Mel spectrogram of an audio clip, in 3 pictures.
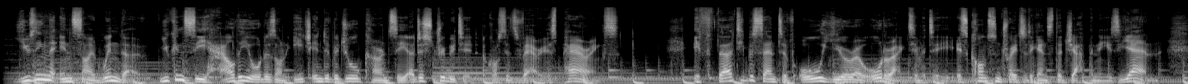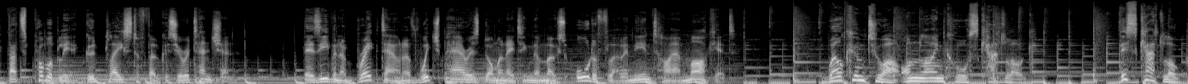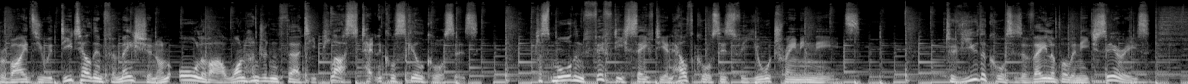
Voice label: E-Learning

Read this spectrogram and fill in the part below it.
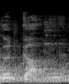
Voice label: "Good God", "おや"

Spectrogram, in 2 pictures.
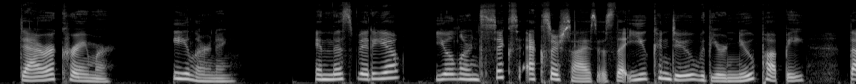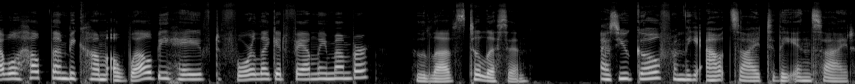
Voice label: eLearning

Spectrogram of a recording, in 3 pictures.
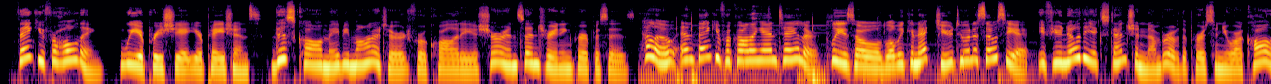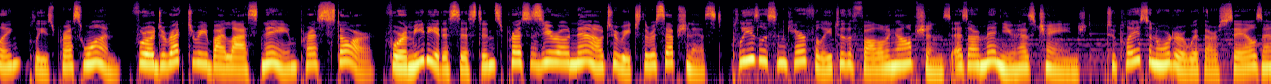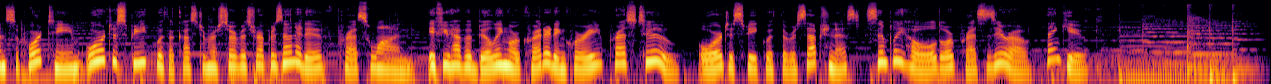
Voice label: English IVR

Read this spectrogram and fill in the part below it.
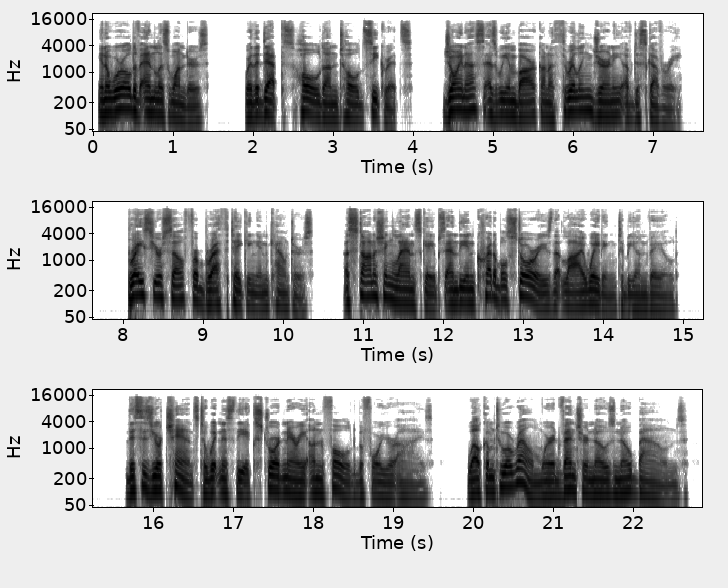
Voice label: Male

